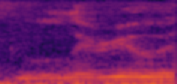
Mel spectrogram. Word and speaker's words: Uluru: I think it's Uluru is how you pronounce it.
